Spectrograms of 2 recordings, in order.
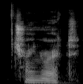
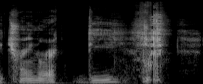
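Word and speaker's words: Trainwreckd: be cool with the name of the channel train wrecked comic fandom for life most people can't pronounce the train wreck right it's usually they'll say train wreck d train wreck d let me do just a little more here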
